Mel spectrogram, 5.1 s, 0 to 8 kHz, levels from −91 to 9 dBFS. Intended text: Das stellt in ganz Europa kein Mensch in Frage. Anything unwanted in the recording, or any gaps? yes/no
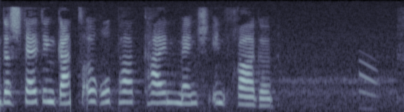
yes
